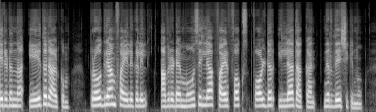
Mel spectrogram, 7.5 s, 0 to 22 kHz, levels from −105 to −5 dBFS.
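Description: Throughout, the speech sounds rough and grainy, with noisy, hissing texture in the highs, likely Opus compression in music mode at a low bitrate, around 24 kbps.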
